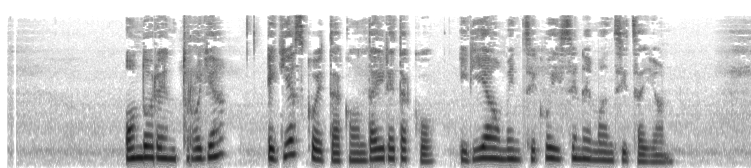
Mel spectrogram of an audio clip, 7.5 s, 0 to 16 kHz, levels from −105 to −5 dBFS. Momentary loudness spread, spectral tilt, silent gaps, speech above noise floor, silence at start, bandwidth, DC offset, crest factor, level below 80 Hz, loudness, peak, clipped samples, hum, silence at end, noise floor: 12 LU; -6 dB/octave; none; 41 dB; 1.25 s; 11.5 kHz; under 0.1%; 18 dB; -74 dBFS; -25 LUFS; -6 dBFS; under 0.1%; none; 0.8 s; -65 dBFS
